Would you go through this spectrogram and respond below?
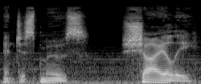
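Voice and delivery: low, soft, slow narration; creepy storyteller, quiet and unhurried; game master's scene setting. Acted. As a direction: draw out the eerie reveal in a hush.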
